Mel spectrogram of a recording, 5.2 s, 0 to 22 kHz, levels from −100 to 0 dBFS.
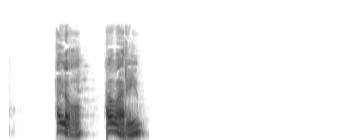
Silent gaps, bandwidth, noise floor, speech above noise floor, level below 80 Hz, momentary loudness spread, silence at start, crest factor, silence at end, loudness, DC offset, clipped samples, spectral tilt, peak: none; 11.5 kHz; under -90 dBFS; over 62 dB; -72 dBFS; 11 LU; 0.85 s; 20 dB; 3.15 s; -30 LUFS; under 0.1%; under 0.1%; -7 dB/octave; -14 dBFS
